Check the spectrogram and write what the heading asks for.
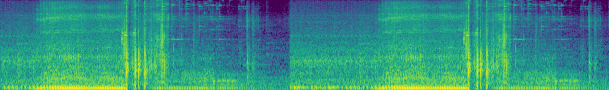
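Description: A car rolls slowly over a row of glass light bulbs: a low engine and tyre rumble, then a quick cluster of sharp pops and crackling glass as the bulbs burst under the tyre. The same sequence is heard twice.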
